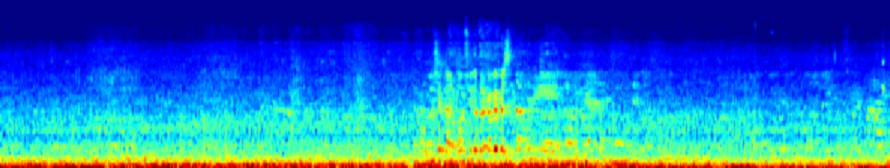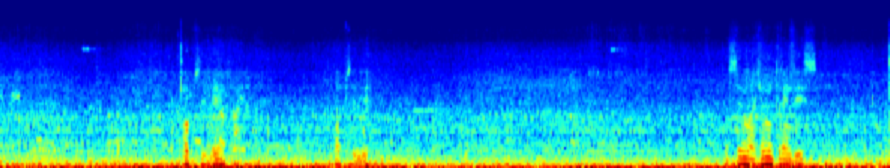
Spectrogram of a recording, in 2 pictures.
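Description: A car engine hums steadily with a low rumble while driving.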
